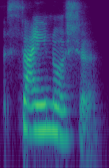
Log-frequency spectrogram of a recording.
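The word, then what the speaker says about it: cynosure: make so today's word of the day is sinosure it's spelled c y n o s u r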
